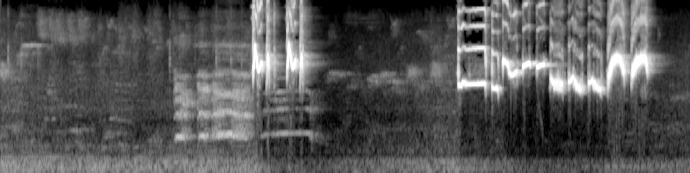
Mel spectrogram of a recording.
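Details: Orange-headed thrush from Singaraja, North Bali, Indonesia, whose song serves as a lure to make other birds sing. Brief sharp notes lead into a long phrase of repeated whistled slurs that dip and climb. Lower nasal calls and faint rumble sit beneath.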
